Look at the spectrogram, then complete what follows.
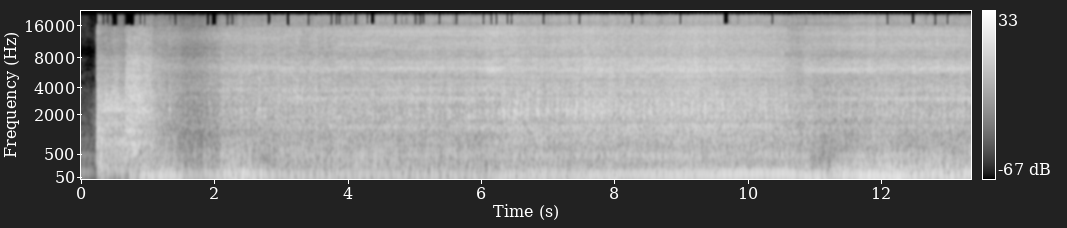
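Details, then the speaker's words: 1945 Cadillac flathead V8 from M24 Chaffee tank on test stand with rebuilt 1945 GM Hydra-matic, cold, automatic choke fully closed, old muffler fitted: quick crank, fires at once, fast even cold idle, deep burble; starts and runs well. "we got an old uh muffler on there just to keep the noise down a bit she starts really well and runs really well this engine"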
